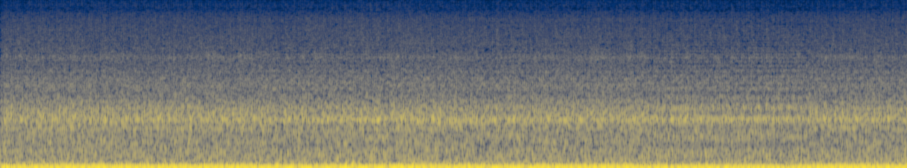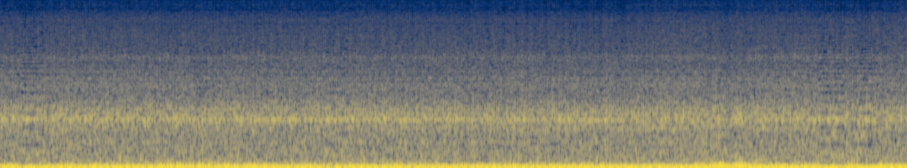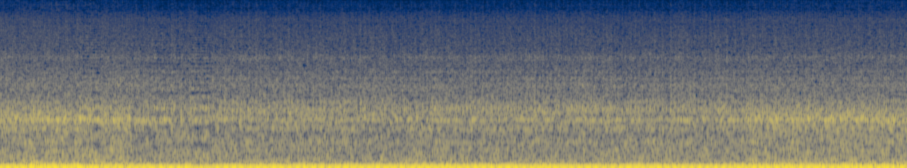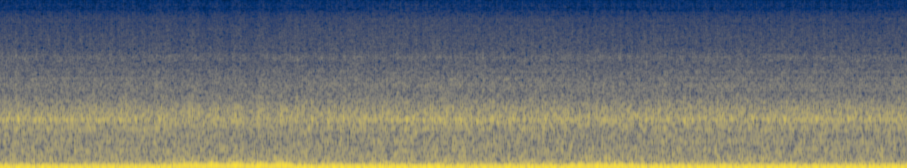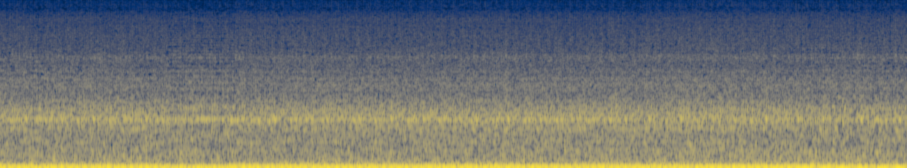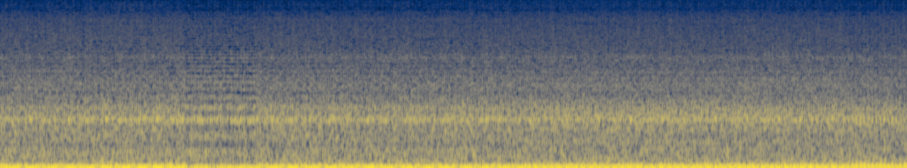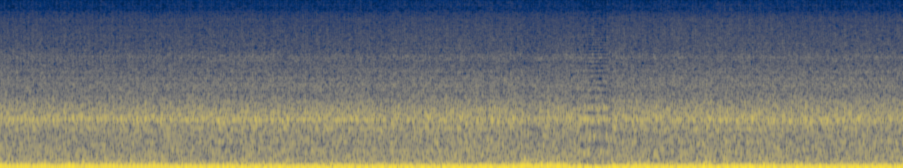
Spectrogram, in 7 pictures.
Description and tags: Diesel In Trouble
A simulation of a diesel engine with a faulty governor.
engine, searching, four-stroke, diesel-engine, faulty, diesel, faulty-governor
